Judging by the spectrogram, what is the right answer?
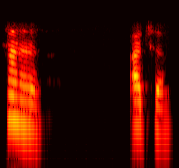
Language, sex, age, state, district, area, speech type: Bengali, female, 18-30, West Bengal, Kolkata, urban, conversation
